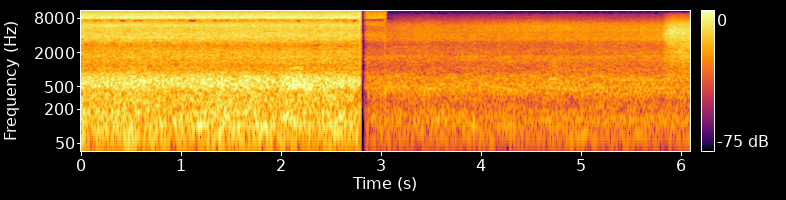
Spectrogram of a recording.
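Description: Steady rushing roar of a waterfall pouring into its plunge pool. About three seconds in it drops suddenly to a quieter, steady rush.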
